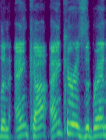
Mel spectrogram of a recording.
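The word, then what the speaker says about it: Anker: I took it back, got my money back, and I was able to get that anchor. So, Anchor is spelled A N K E R.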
